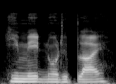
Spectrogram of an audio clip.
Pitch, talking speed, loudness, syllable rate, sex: 120 Hz, 205 wpm, -15 LUFS, 4.9 syllables/s, male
